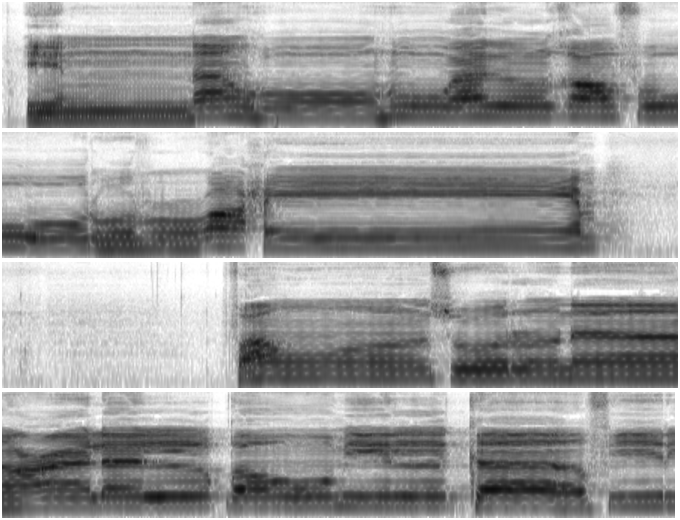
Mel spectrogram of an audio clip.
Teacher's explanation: Fansurna nun mati bertemu dengan shad. Cara bacanya samar didengungkan, siap-siap ke huruf shadnya. Karena bacaan ikhfa ikhfa hakiki.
